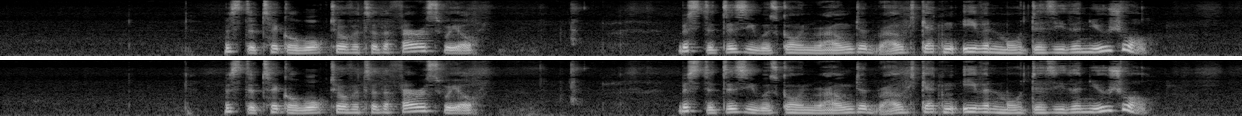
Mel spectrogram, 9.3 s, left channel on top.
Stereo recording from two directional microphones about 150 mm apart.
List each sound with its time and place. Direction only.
1.7 s speech: 15° left (ahead or behind)
5.1 s speech: 10° left (ahead or behind)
